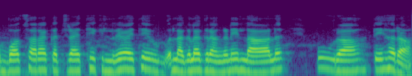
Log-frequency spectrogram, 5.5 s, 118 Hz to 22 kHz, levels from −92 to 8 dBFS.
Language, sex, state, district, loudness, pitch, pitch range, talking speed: Punjabi, female, Punjab, Fazilka, -14 LUFS, 185 Hz, 175-195 Hz, 165 wpm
